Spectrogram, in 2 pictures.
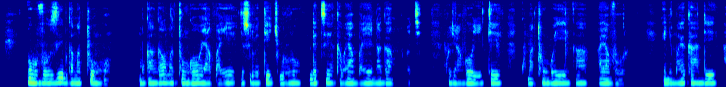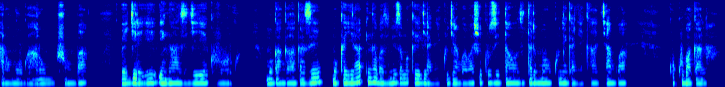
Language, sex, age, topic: Kinyarwanda, male, 18-24, agriculture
